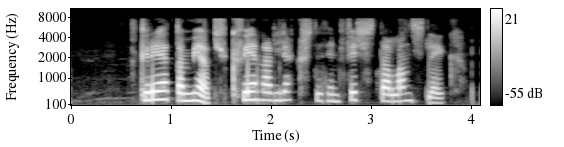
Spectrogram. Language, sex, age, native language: Icelandic, female, 14, Icelandic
